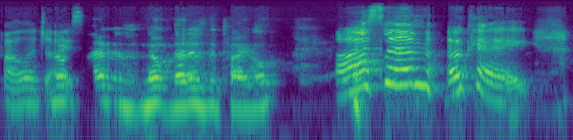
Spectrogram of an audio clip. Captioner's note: laughing; chuckles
